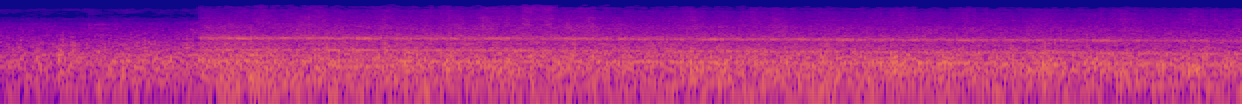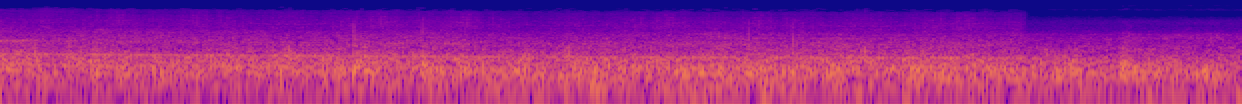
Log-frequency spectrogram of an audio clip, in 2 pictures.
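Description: A train's electric motor whines with a falling pitch.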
